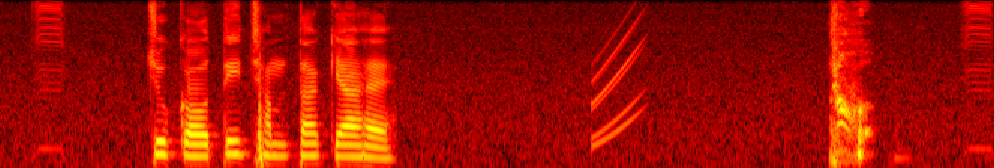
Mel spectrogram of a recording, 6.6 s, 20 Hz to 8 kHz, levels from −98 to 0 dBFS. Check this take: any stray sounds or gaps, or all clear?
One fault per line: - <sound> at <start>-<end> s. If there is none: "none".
- chirp at 3.9-4.3 s
- sneeze at 5.5-5.8 s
